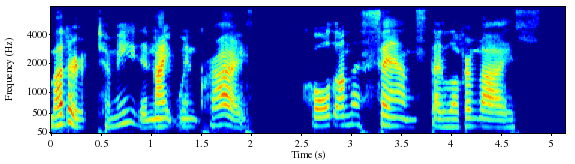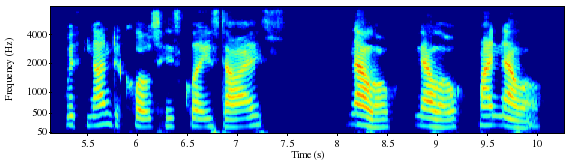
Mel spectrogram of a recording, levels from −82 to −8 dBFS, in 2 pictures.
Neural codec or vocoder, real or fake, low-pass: codec, 16 kHz in and 24 kHz out, 2.2 kbps, FireRedTTS-2 codec; fake; 7.2 kHz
